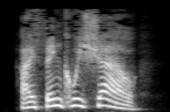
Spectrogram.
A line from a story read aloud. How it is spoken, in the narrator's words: I shouted at him, for a wild chorus of dragons trumpeting now drowned our voices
